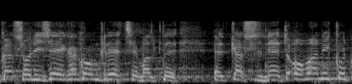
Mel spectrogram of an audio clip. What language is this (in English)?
Estonian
